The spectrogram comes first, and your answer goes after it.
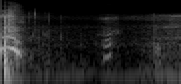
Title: guys what happened to me cute sneeze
